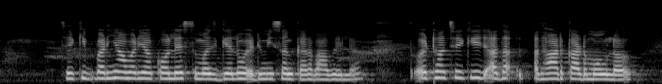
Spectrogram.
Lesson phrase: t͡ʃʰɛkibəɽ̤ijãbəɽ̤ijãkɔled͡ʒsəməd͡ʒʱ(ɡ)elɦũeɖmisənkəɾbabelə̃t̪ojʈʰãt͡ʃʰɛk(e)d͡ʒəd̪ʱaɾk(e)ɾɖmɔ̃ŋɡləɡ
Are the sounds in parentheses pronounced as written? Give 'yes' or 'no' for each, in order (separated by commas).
yes, no, no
